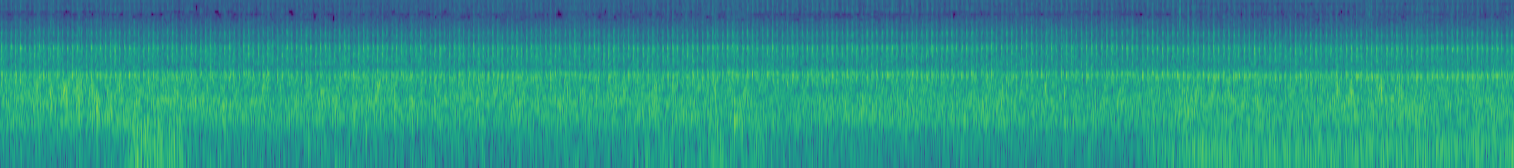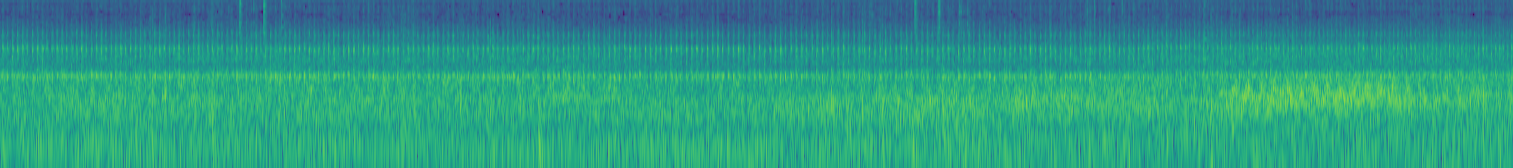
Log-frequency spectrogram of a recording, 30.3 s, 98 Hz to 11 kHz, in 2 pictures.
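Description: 7¼-inch gauge live steam 0-4-0 dock tank locomotive, a Southampton Docks shunter, running along the track under steam, heard close up from just behind its cab: a steady running noise that grows louder for a couple of seconds near the end.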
